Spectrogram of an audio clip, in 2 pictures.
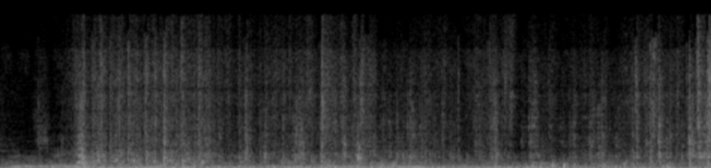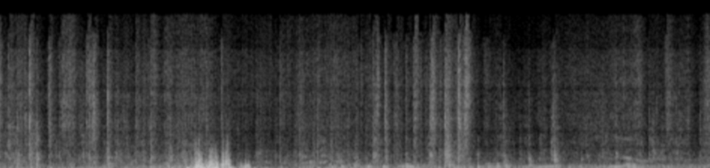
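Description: Pigeons cooing in a bird loft in Virginia Beach, soft low coos repeating under Tagalog talk, with a brief burst of wing flapping in the middle.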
